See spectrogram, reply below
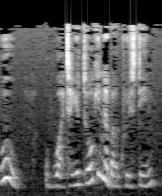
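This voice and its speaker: An ardent young man in love, played by a woman narrator, with a high voice. He is anxious and insistent, pleading with passion in a storybook drama. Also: sing-song, normal speed, mellow, slightly rough, heavily acted. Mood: bewildered. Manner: insistent, impassioned.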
